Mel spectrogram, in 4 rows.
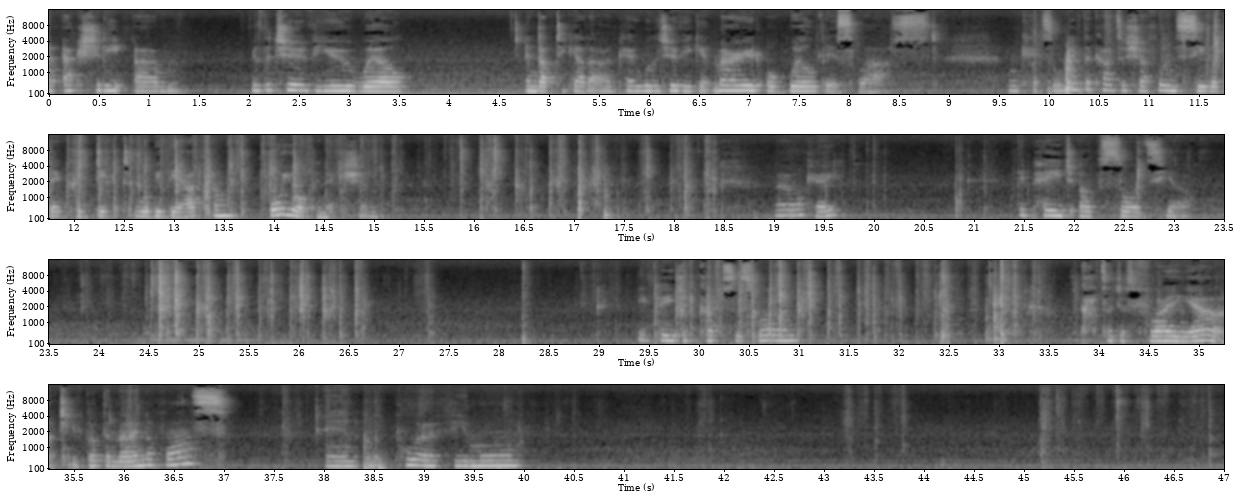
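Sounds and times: faint steady hum: 0.0s - 47.0s
cards shuffling: 9.8s - 18.5s, 23.8s - 27.4s, 28.2s - 33.5s, 45.1s - 47.0s.

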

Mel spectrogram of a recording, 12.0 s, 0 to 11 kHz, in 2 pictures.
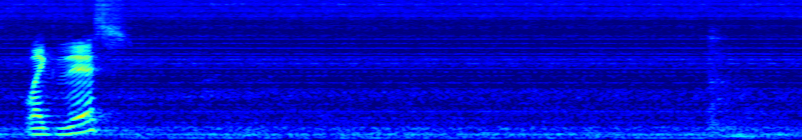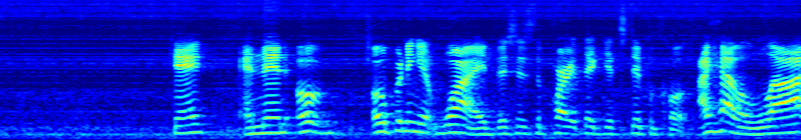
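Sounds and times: potter's wheel humming: 0.0s - 12.0s.

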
